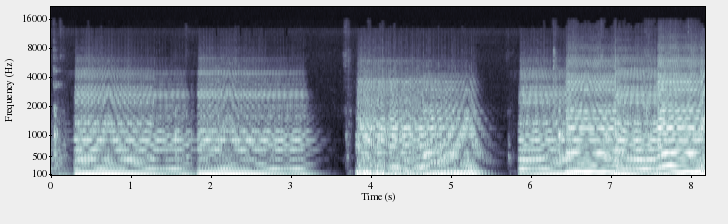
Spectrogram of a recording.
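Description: Roland Alpha Juno 2 analogue synthesizer playing its Fat Synth patch with the sub-oscillator turned up, giving a heavy low end. It sounds in three held phrases of two to three seconds each, with short breaks between them.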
